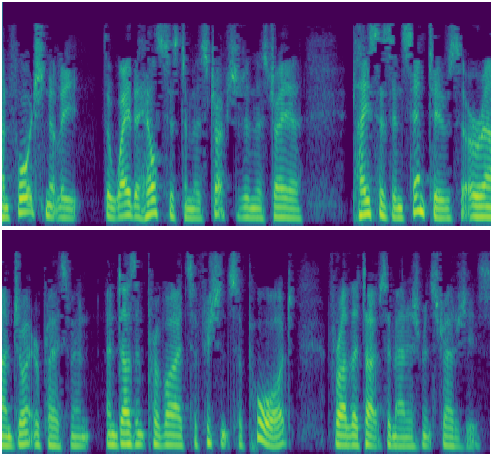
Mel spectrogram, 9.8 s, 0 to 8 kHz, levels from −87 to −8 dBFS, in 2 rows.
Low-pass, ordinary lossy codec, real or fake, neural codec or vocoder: 7.2 kHz; MP3, 24 kbps; real; none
